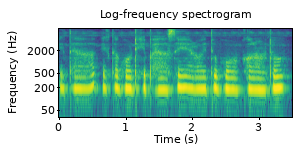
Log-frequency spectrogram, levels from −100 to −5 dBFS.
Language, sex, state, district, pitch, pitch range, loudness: Nagamese, female, Nagaland, Dimapur, 195 Hz, 190-205 Hz, -16 LUFS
